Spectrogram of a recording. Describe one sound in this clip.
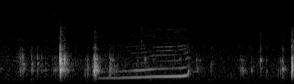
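Water pours from a jug into a bowl.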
